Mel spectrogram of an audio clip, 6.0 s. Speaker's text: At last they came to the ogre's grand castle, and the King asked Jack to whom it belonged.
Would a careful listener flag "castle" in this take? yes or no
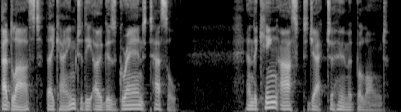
yes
